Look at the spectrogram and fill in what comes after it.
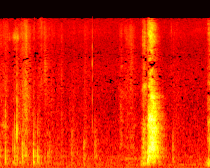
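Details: A quarrelling French Bulldog lets out a single sharp, loud bark near the end, after soft shuffling and small clicks in a small room.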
